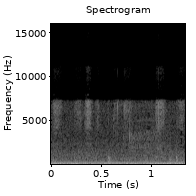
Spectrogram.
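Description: A pencil scratches across paper while writing a name, giving short, close, dry strokes with no voices over them.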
